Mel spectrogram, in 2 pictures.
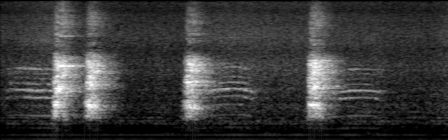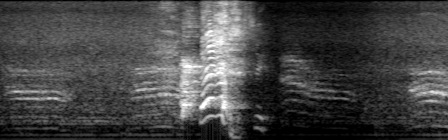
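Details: A dog gives several short yips and barks, then one loud, sharp, explosive burst: a sneeze.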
